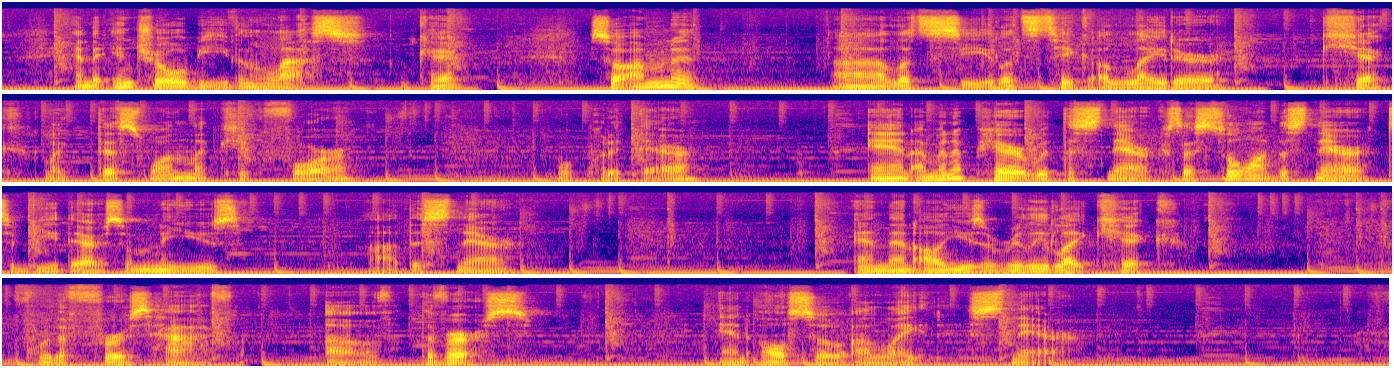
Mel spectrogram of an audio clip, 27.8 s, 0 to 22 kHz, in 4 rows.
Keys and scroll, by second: 7.4 super+c, 9.4 super+v, 13.1 super+c, 15.0 super+c, 16.5 super+v, 20.5 super+c, 22.2 super+v, 25.3 super+c, 26.5 super+v.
